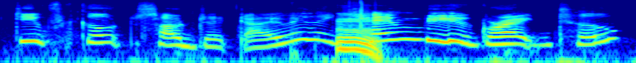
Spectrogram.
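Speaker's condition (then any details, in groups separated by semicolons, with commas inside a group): Athetoid cerebral palsy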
